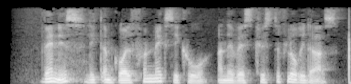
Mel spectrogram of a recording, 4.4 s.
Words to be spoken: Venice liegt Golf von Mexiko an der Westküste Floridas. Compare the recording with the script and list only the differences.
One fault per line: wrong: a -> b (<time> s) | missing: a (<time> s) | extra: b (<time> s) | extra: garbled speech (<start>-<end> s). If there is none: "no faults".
extra: am (1.3 s)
